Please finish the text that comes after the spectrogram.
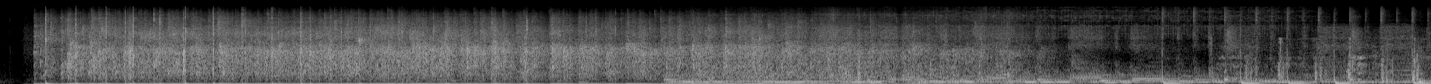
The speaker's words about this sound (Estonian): teeme ühe suure aplausi ka veel.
